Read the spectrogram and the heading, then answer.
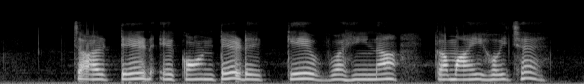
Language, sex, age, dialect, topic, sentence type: Magahi, female, 18-24, Western, banking, statement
